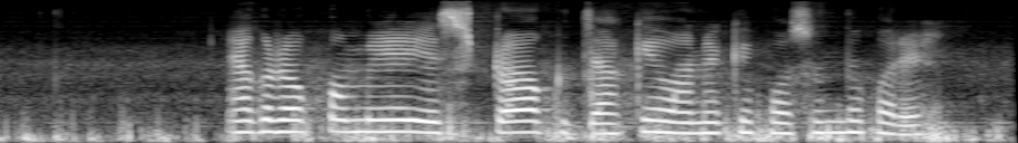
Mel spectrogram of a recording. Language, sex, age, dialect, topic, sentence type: Bengali, female, 18-24, Northern/Varendri, banking, statement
